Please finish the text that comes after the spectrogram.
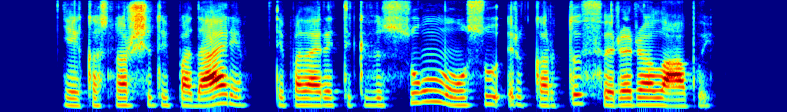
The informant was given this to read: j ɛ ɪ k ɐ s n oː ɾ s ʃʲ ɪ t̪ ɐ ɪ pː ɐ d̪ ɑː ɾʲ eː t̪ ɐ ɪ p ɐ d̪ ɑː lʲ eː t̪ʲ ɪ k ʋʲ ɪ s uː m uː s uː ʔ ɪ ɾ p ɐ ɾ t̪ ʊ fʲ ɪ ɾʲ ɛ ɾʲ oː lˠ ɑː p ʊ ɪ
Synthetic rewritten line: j ɛ ɪ k ɐ s n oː ɾ s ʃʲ ɪ t̪ ɐ ɪ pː ɐ d̪ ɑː ɾʲ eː t̪ ɐ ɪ p ɐ d̪ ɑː ɾʲ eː t̪ʲ ɪ k ʋʲ ɪ s uː m uː s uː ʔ ɪ ɾ k ɐ ɾ t̪ ʊ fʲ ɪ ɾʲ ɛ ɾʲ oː lˠ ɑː p ʊ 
